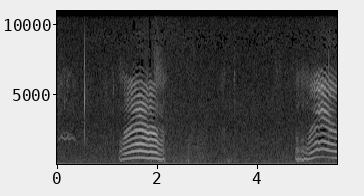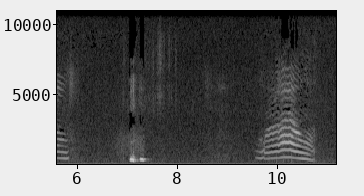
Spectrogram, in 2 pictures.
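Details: Cat sucking a faux mink blanket gives three drawn-out, tonal meows that arch up and then fall, spaced about four seconds apart. A brief double thump sounds between the second and third meows in a quiet room.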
